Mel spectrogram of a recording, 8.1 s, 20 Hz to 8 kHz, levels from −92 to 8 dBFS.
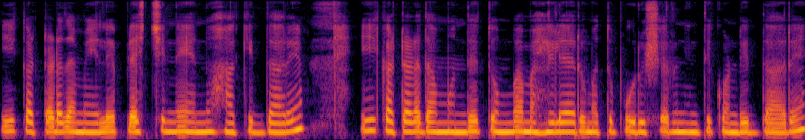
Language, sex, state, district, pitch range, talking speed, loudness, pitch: Kannada, female, Karnataka, Raichur, 195-210 Hz, 105 wpm, -14 LUFS, 200 Hz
